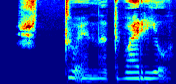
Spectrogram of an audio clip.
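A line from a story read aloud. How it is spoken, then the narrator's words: Whisper. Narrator (Russian): прошептал Уилл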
